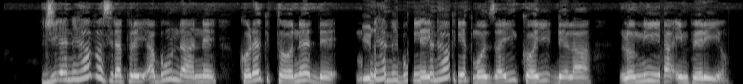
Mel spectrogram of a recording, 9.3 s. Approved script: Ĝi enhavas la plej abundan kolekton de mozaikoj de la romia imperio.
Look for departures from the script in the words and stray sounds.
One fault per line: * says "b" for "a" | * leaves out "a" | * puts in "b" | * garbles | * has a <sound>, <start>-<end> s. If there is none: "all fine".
* garbles
* has a dropout, 8.2-8.3 s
